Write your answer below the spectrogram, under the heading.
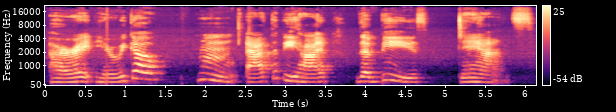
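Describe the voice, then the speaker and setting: A woman reading aloud as a teacher to young children, with animated exclamations, questions and explanatory asides. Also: mid-range voice, very slow, poor audio. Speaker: teacher reading to a virtual class.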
